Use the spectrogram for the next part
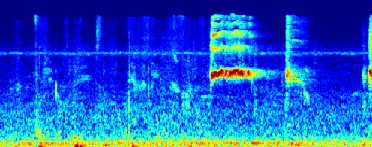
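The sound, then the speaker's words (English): Shrill, squeaky screeches from bats visiting a flowering gum tree by a back deck at night come in two short bursts, the first longer and louder, over a steady high insect-like whine and a low background rumble. “why do bats make weird screeching noises? I hope you like listening to their sounds.”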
